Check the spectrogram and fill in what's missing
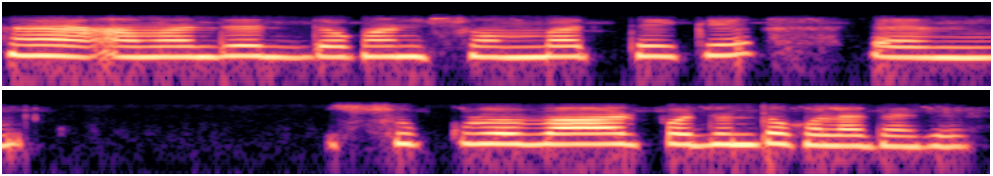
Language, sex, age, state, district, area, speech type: Bengali, female, 18-30, West Bengal, Birbhum, urban, conversation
